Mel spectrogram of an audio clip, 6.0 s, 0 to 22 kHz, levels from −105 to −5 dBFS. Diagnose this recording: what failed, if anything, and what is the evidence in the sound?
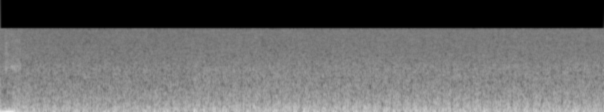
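Nothing in this recording points to a failure at any stage of the chain. The speech runs without any break or disturbance that would mark a fault.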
